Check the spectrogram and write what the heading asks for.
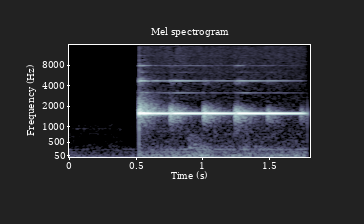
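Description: A steady, high electronic ringing tone starts abruptly and pulses rhythmically for over a second, clear, like a phone's find-my-device alert with no talking; the phone's locator tone is triggered from a smartwatch to find the phone.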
